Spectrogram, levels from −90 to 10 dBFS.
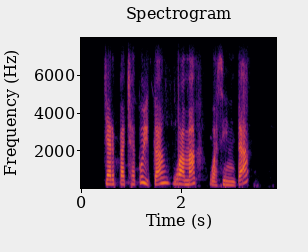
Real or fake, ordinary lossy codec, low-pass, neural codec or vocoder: real; Opus, 16 kbps; 7.2 kHz; none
